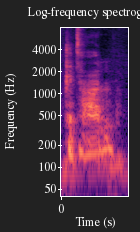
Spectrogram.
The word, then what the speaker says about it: Catan: of Catan too yes I don't know if that's how classic most people pronounce it but that's how I pronounce it Katan yeah I say Katan I say it's a tan but it's probably just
